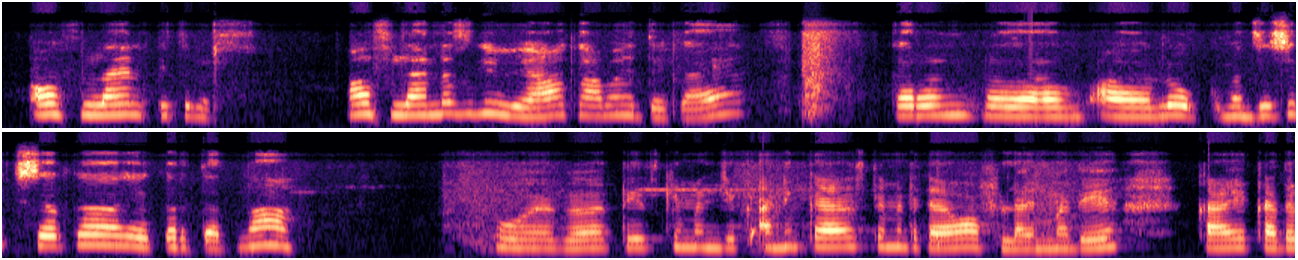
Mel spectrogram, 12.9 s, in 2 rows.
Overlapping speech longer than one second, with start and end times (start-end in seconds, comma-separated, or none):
none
